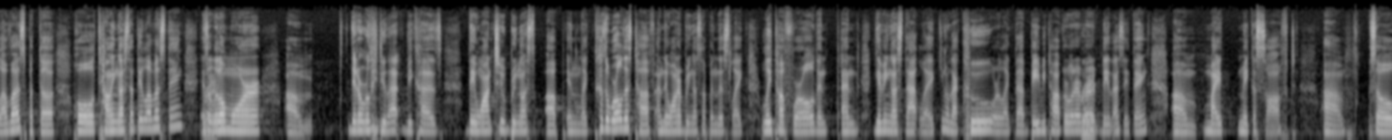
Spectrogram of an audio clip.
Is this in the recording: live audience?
yes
